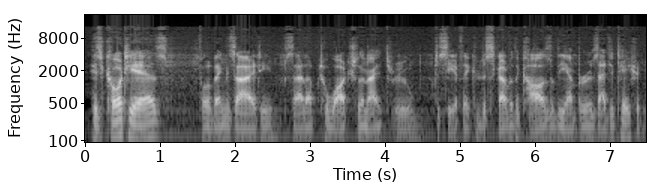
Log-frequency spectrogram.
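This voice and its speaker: A man narrating an audiobook legend in a measured, expressive storytelling manner. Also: deep voice, rough recording.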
